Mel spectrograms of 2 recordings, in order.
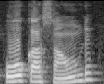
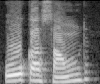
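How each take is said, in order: No difference in how they are said.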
